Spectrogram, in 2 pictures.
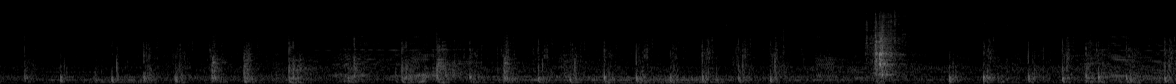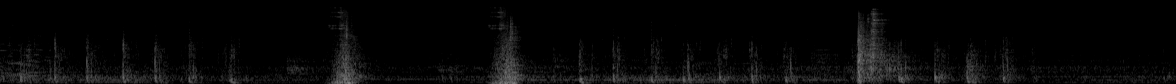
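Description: Heavy armoured footsteps clank steadily on a hard floor.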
